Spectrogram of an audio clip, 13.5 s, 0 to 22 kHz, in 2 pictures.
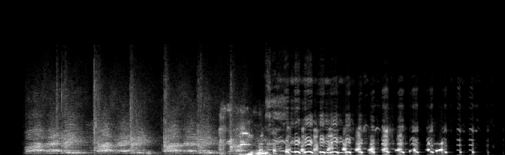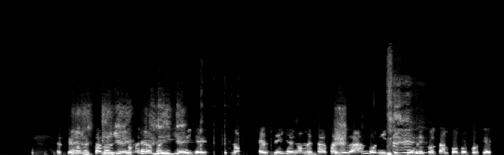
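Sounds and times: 
studio crowd shouting and cheering: 0.3s - 3.7s
laughter: 0.4s - 6.7s, 7.7s - 9.9s, 11.2s - 12.5s
speech: 3.3s - 6.0s, 7.6s - 13.4s.

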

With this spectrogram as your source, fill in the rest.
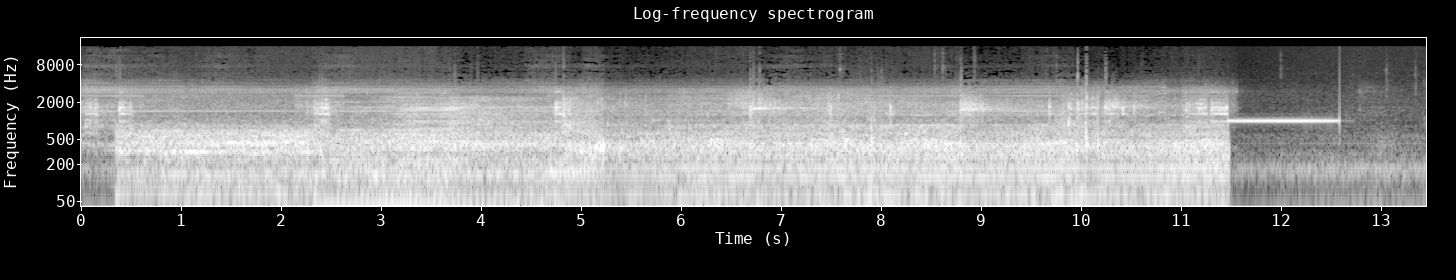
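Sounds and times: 
loud dense static in video game raid teaser trailer audio: 0.0s - 11.5s
faint warbling tones: 0.3s - 11.5s
steady high-pitched beep: 11.5s - 12.6s.

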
